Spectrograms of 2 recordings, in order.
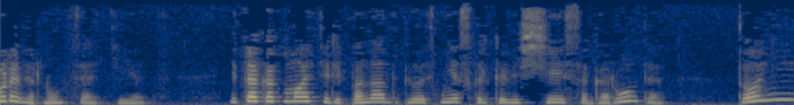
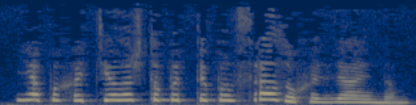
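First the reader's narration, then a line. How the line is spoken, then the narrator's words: Sighed. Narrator (Russian): вздохнула Стефани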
